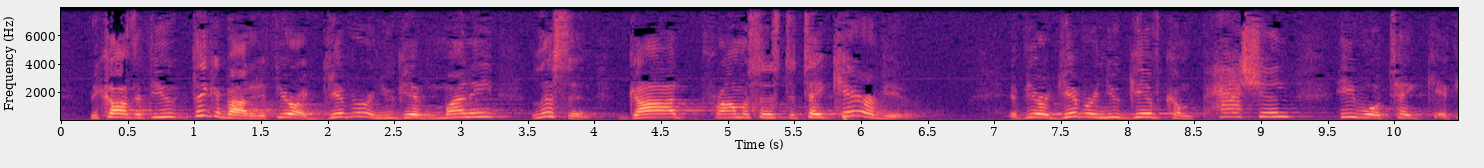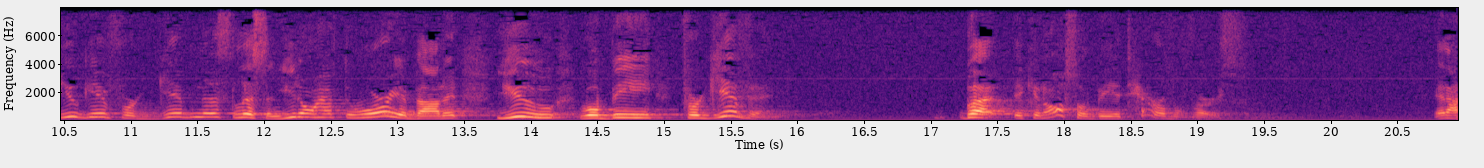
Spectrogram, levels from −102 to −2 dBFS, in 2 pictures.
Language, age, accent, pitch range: English, 50-69, American, 180-265 Hz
